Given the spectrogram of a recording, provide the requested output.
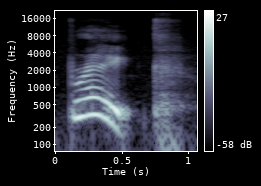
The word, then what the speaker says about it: break: the next word is break for oh my this time II ace is the long a sound so that one we know is an oddball because usually ei that we're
